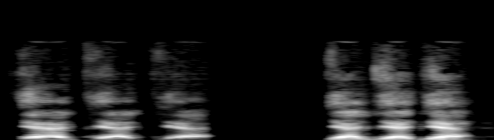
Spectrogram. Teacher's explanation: penyempitan di tengah lidah karena lidah yang naik ke atas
